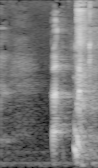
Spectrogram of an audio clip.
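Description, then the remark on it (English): A quick, stifled sneeze: a short breathy catch followed by a sharper burst, fairly loud, with no talking around it. “Weird sneeze, but okay.”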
